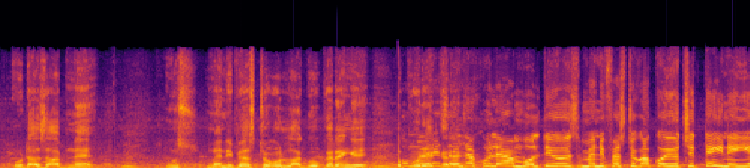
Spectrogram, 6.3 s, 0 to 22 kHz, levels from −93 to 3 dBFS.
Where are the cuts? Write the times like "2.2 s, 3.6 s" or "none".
1.0 s, 3.3 s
